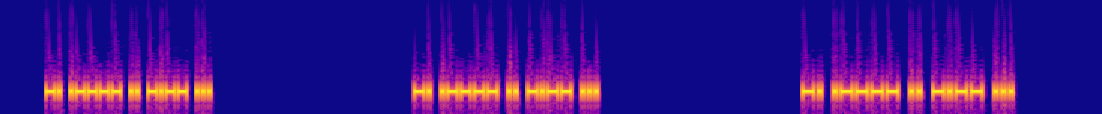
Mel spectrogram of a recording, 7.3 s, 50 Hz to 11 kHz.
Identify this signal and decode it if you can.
Morse code, heard as a keyed tone, about 52 wpm, 700 Hz. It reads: N1IYS N1IYS N1IYS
